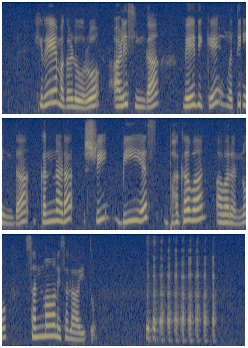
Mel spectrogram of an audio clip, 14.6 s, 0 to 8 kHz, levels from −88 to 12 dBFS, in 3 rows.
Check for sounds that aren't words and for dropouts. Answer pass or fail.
fail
